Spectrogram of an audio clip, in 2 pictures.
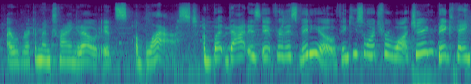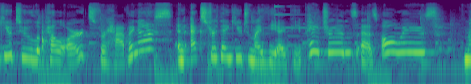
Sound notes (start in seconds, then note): none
